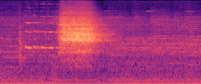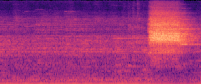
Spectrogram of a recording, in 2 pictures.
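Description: A Triton cockatoo gives two harsh, raucous screeches, each under a second long and about five seconds apart, over a quiet indoor background.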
